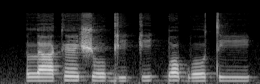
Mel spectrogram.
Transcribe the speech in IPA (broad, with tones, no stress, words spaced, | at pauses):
la˧kɛ̃˦ʃo˧ ɡi˨ki˨˦ɡ͡bɔ˦˨bo˨˦ ti˧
